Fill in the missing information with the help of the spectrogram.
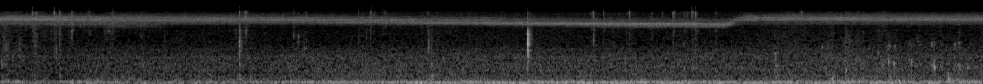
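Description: Steady high-pitched insect chorus, with a low rumble underneath and one sharp click a little past five seconds in.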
